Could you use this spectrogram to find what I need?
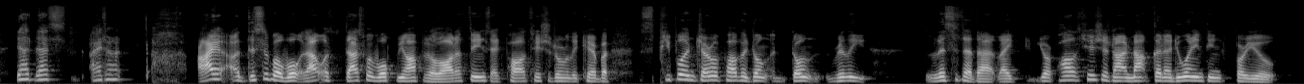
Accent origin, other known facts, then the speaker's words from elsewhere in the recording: Los Angeles, California, United States; I'm from the San Fernando Valley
